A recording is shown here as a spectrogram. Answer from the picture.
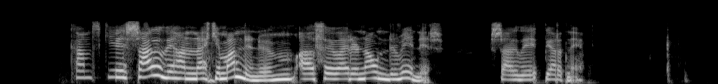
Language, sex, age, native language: Icelandic, female, 20-29, Icelandic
